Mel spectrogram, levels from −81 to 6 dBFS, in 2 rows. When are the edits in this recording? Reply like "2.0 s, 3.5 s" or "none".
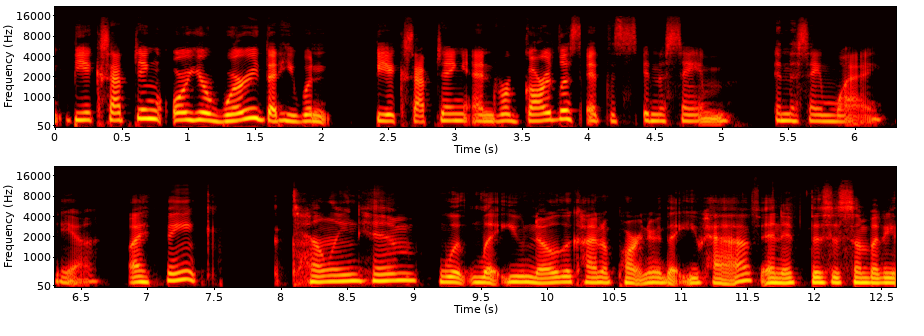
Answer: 3.9 s, 6.9 s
